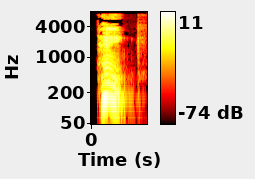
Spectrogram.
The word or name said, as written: hank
